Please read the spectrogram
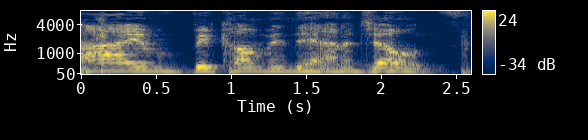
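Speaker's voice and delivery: slow grand hero voice; Indiana Jones. Pretend. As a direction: declare it like a movie hero. Dramatic declaration after archaeology joke.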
